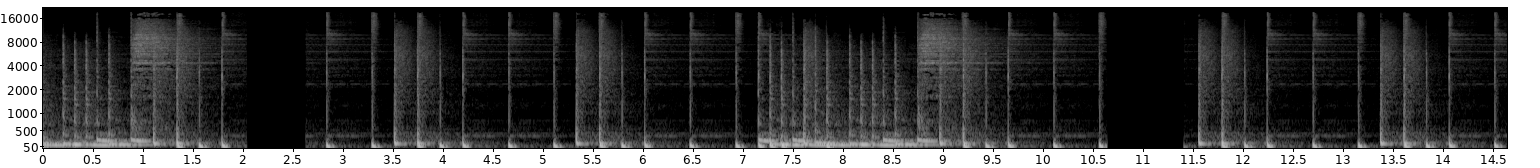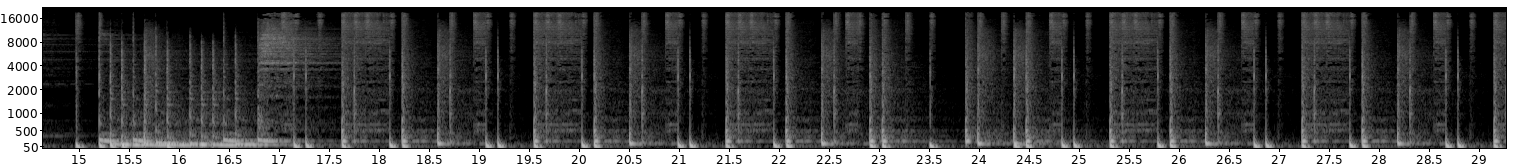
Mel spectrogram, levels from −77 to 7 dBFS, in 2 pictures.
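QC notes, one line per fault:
2.03–2.62 s and 10.63–11.41 s, rebuffering stall: the playback runs dry, drops to dead silence for about 0.59 s and then 0.77 s, and picks up exactly where it left off. Nothing's missing, but those gaps stretch the timeline.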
